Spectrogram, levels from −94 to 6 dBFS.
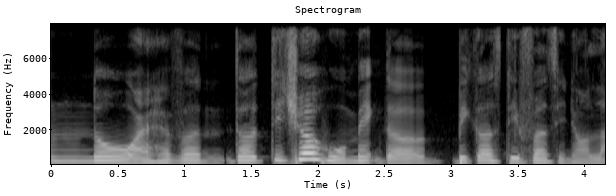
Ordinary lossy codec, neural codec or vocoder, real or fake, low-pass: none; none; real; none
